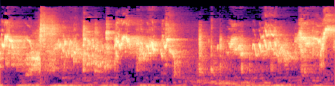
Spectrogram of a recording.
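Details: Male pet budgie in his daily singing session, pouring out a dense, nearly continuous chatter of buzzy squawks, clicks and high scratchy notes, with one brief dip near the middle.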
